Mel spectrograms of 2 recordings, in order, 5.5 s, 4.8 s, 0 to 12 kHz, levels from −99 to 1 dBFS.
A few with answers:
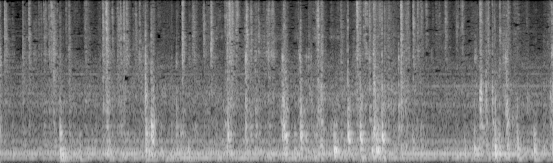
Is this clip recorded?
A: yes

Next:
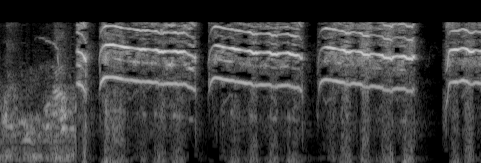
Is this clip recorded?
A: yes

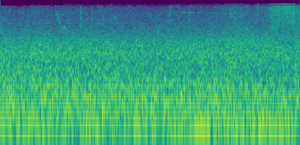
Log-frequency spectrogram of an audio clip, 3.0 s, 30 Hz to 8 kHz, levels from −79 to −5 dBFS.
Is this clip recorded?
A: yes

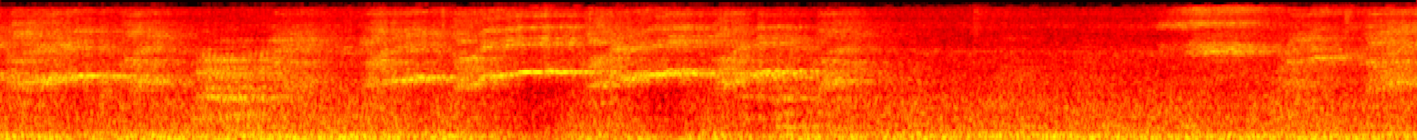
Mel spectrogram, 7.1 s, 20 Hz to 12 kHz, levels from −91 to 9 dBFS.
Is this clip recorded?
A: no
